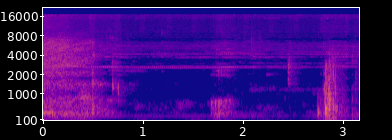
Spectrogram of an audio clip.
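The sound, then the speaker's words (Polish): A sip of tea: a soft slurp at the start, then a couple of quiet wet swallowing and breathing sounds over a faint steady hum, with no talking. “to był łyk herbaty.”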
